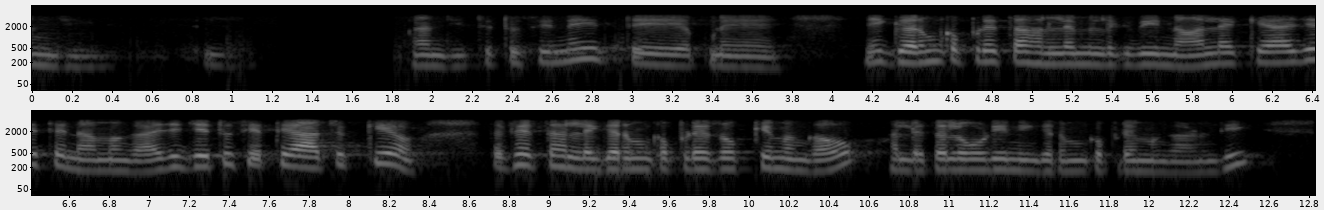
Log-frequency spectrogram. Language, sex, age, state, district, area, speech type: Punjabi, female, 30-45, Punjab, Fazilka, rural, conversation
